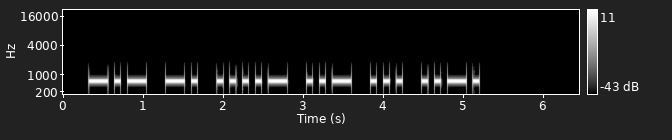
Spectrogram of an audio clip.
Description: Morse code, heard as a keyed tone, about 14 wpm, 700 Hz. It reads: KN4USF
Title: USA Call Signs Repeated 2x 15wpm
